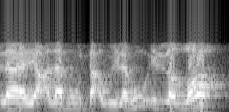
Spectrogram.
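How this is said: The phrase stops with a pause after 'Allah'.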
